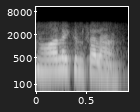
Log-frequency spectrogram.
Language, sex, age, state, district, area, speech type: Kashmiri, female, 18-30, Jammu and Kashmir, Budgam, rural, conversation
